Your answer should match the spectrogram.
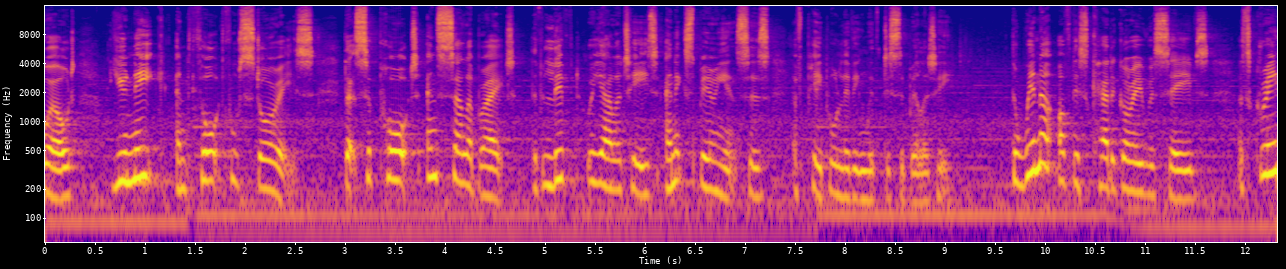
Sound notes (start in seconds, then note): none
